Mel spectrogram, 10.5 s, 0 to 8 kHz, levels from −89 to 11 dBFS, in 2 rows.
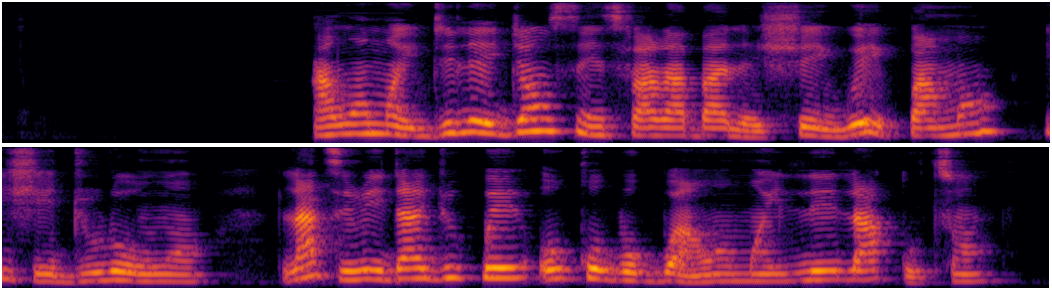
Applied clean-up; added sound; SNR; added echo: neural mask model DeepFilterNet 3.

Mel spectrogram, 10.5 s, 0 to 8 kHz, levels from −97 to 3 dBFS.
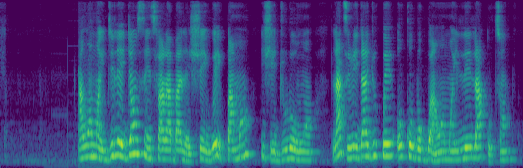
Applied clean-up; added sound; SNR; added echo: neural separator model SepFormer DNS4.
